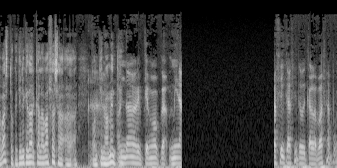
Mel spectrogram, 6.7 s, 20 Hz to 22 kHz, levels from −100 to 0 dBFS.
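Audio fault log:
3.63–5.49 s, audio dropout to a faint residue: the sound cuts off abruptly for about 1.86 s, leaving only hiss roughly 55 dB below the signal, then snaps back. The likely cause is the wanted signal being lost while the path downstream stayed live.
6.09 s, compressed frames skipped: the audio jumps ahead by about 20 ms, which fits one missing 23.2 ms frame.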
